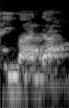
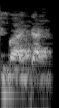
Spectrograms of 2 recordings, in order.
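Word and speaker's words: عبادة: yang dimaksud dengan ibadah ibadah atau ibadat tulisannya sama Ain ba Alif Dal ta bulan kalau cara orang Arab bacanya ibadah kalau cara orang Iran bacanya ibadat artinya F Ma rallahu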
